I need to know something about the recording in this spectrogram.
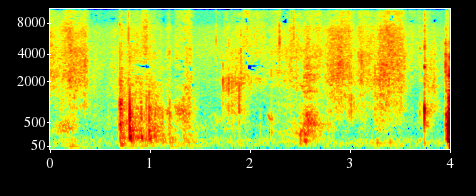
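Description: Faint rustling of packing paper and plastic, with a few light knocks as plastic canisters of cleaning powder are lifted out of a cardboard box.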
